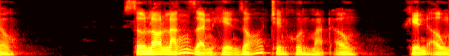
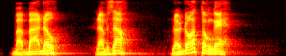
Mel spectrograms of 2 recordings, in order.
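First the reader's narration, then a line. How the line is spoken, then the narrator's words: Loud shout. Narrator (Vietnamese): Ông bá nghe không rõ quát to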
